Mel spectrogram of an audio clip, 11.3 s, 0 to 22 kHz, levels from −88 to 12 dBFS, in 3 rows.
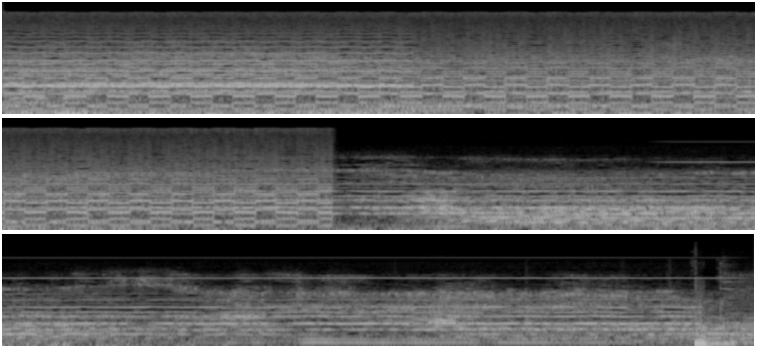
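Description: An everyday-sound recording with a thin 5.1 kHz feedback whistle from 6.97 s to the end, about 10 dB under the sound, likely a loudspeaker-to-microphone loop. Its slow swelling and fading in level, unlike a fixed interference tone, betrays it.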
